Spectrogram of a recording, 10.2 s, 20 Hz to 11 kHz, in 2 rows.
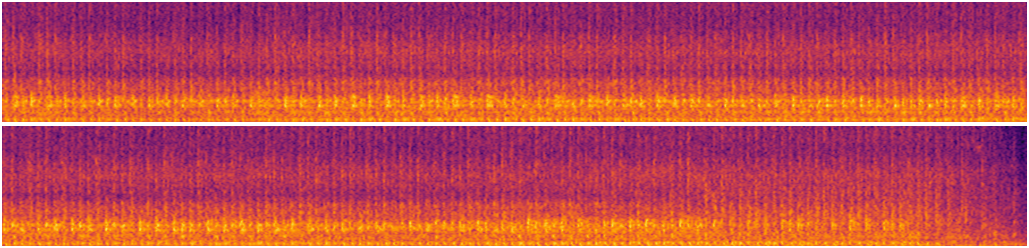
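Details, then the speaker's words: Mitsubishi L300 diesel at steady idle with a rhythmic puffing chuff about three a second, louder and smoking white at the dipstick when the filler cap is opened: heavy crankcase blow-by, possibly from piston rings, piston, liner, accident damage or wear. "Ya, kenapa saat tutupnya ditutup dan tutupnya dibuka beda suaranya? Nah, beda enggak? Lebih kencang."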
